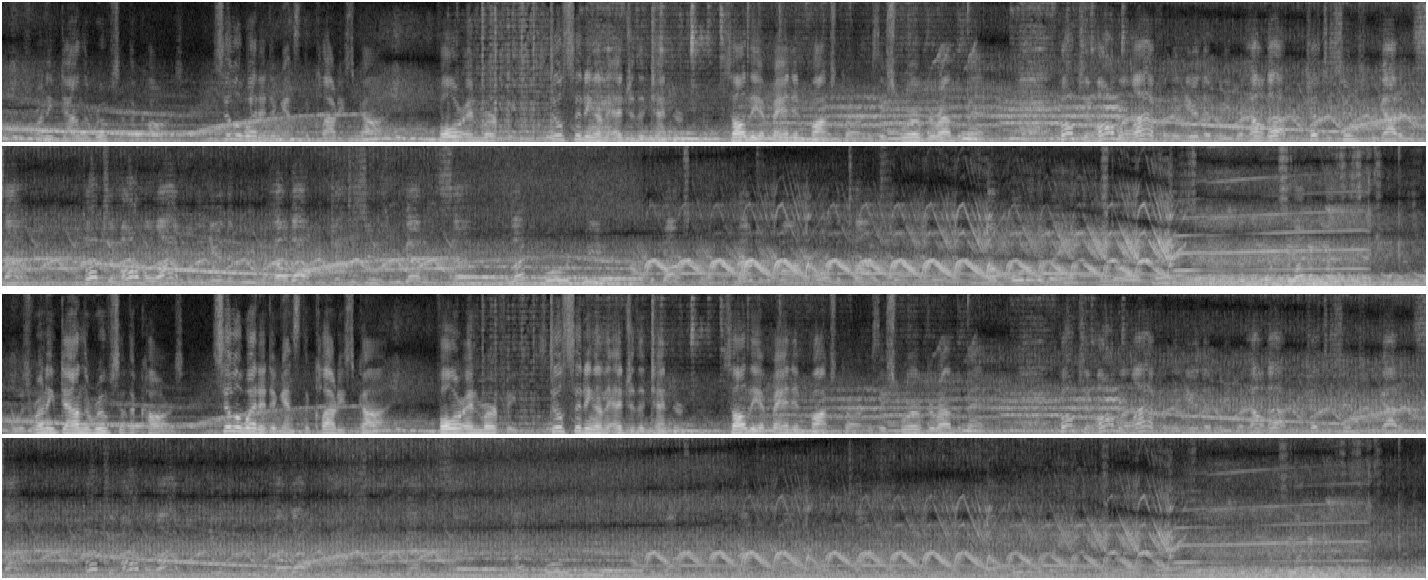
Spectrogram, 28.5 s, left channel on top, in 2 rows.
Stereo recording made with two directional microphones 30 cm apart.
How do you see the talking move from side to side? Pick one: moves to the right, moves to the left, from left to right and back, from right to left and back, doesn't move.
moves to the left.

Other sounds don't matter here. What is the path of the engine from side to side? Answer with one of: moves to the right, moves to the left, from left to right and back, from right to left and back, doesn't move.
moves to the right.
